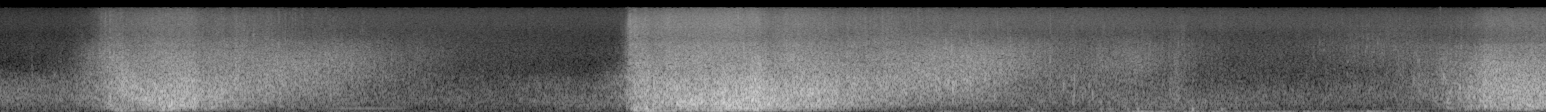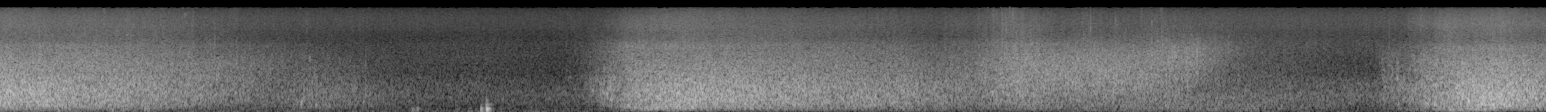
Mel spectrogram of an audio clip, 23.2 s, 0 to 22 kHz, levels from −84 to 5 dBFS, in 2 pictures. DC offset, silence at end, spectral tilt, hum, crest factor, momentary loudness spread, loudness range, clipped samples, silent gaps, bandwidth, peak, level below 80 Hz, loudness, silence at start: under 0.1%; 0 s; -2.5 dB/octave; none; 22 dB; 20 LU; 11 LU; under 0.1%; none; 16.5 kHz; 0 dBFS; -46 dBFS; -19 LUFS; 0 s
